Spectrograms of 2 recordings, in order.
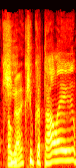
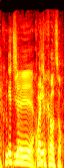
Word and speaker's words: Quetzalcoatl: The Mexican like dragon death god, Q-Catale, whatever the fuck it is. – Okay. – Quetzalcoatl.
